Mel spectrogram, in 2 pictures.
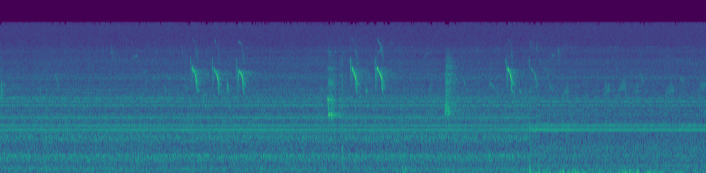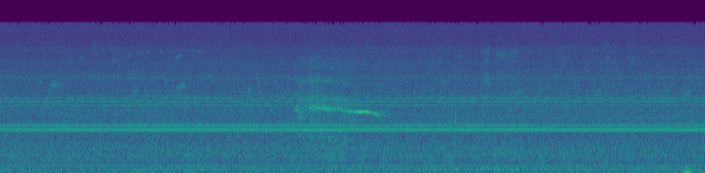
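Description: Birds calling outdoors: short, sharp chirps in small groups through the first ten seconds, then one longer falling call about twenty seconds in, over a steady low hum.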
